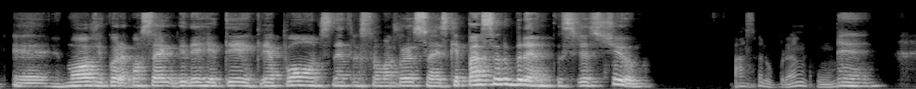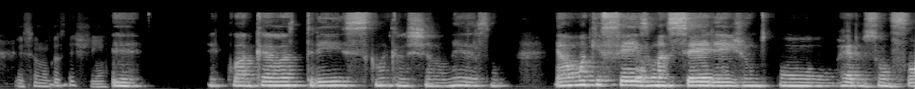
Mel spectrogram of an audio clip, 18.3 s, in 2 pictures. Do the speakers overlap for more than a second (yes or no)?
no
